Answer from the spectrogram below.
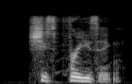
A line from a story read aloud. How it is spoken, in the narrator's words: Kaylin snapped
